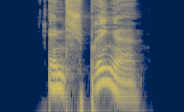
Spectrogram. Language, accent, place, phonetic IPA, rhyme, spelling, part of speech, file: German, Germany, Berlin, [ɛntˈʃpʁɪŋə], -ɪŋə, entspringe, verb, De-entspringe.ogg
- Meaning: inflection of entspringen: 1. first-person singular present 2. first/third-person singular subjunctive I 3. singular imperative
